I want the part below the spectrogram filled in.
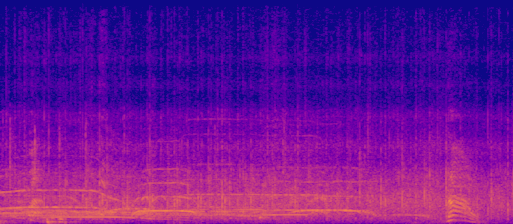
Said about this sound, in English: Clap, clap for me, clap for me.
